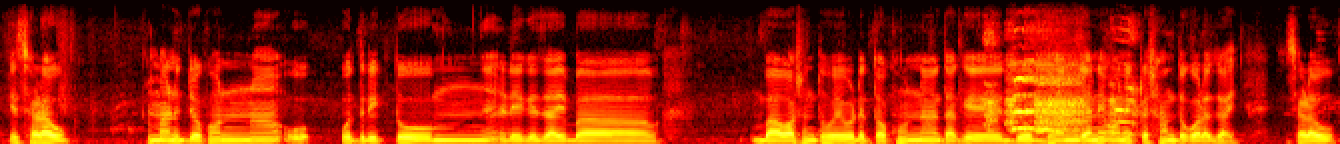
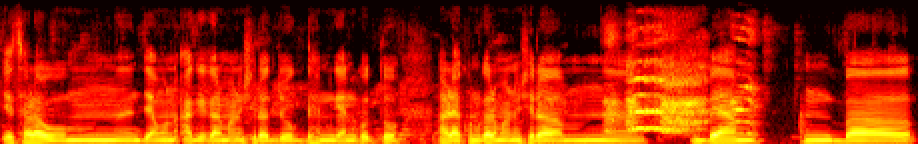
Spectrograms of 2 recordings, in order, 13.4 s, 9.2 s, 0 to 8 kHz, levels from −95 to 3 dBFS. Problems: background sounds at intervals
